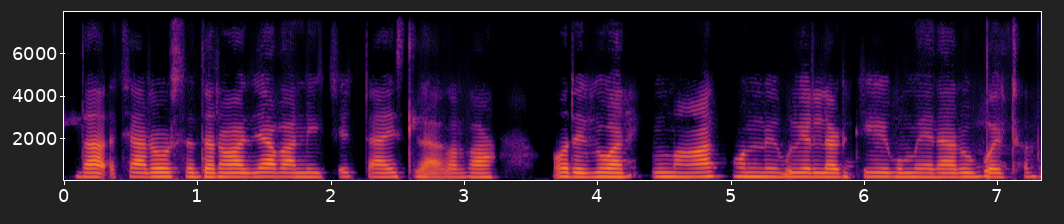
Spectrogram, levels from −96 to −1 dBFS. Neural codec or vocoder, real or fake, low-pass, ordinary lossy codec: codec, 16 kHz, 2 kbps, X-Codec, HuBERT features, trained on balanced general audio; fake; none; none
